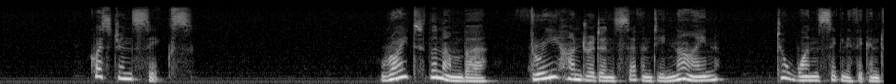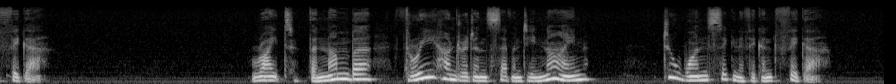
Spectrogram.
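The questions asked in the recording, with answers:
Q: Write the number 379 to one significant figure.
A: 400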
